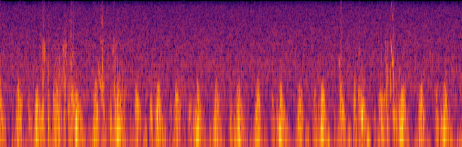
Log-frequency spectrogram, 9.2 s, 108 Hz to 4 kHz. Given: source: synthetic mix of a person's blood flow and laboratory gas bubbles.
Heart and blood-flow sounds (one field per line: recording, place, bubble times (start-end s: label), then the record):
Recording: Doppler ultrasound of blood flow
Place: precordium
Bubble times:
0.80-1.52 s: bubbles
1.94-2.15 s: bubbles
2.17-2.50 s: bubbles
6.75-6.87 s: bubbles
7.06-7.30 s: bubbles
7.58-8.12 s: bubbles
From the record:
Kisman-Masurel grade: 221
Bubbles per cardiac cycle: several, 3 to 8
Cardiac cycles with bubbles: 10 to 50%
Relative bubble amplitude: barely perceptible (0.100 to 0.250)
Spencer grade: 2 (many but less than half of the cardiac periods contain bubble signals, singularly or in groups)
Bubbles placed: anywhere in the cardiac cycle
